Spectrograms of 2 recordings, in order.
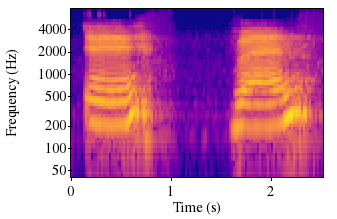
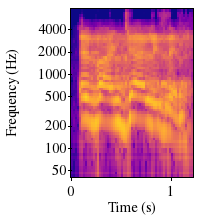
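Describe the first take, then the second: First: "Evangelism" drawn out very slowly; very slow "Evangelism" for the class; slow syllable split. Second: Said in the usual way. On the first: Shown as a demonstration. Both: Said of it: "This has five syllables".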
